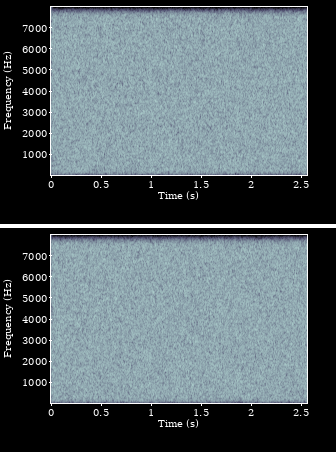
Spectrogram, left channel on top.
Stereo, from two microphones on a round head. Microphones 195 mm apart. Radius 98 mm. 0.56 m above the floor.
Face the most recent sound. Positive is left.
No sound to turn to.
